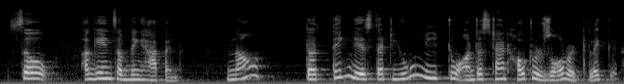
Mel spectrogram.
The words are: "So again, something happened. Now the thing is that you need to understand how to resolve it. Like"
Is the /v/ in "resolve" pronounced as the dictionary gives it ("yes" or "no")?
yes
